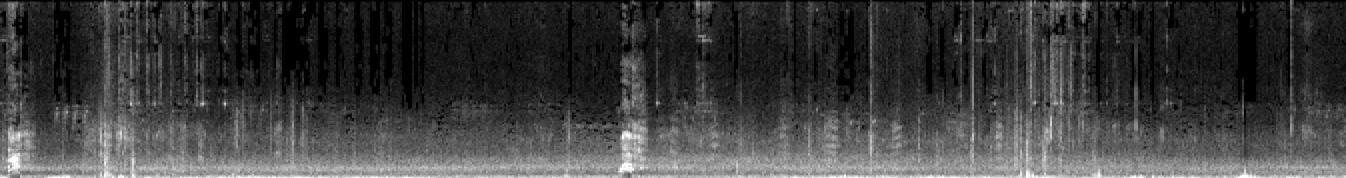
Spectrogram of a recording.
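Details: A Griffon Bruxellois named Elliot at play with a football gives a few scattered, abrupt yapping barks spaced several seconds apart over a steady rustling, noisy background.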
